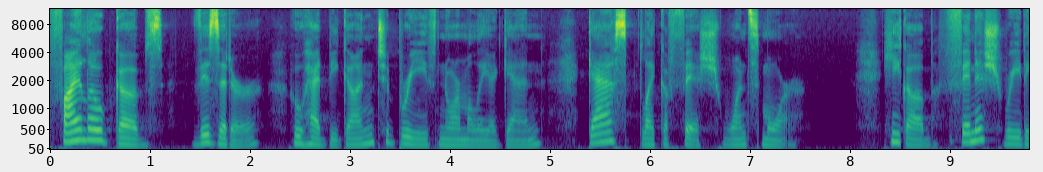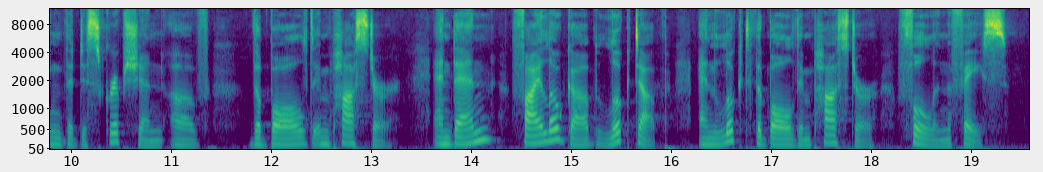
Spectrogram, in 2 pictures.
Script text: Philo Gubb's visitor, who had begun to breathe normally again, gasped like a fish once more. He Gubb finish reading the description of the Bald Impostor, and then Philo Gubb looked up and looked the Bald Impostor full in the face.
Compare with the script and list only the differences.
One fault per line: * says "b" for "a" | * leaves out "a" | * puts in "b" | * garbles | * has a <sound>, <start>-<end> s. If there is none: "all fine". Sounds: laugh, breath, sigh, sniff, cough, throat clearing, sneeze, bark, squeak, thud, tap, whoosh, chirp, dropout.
all fine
